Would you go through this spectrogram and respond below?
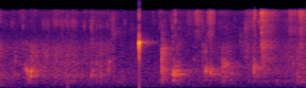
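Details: A pet dog eating a bone: quiet, scattered crunching and gnawing clicks, with one sharp crack near the middle and a faint steady hiss behind.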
